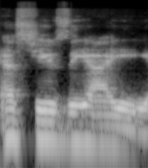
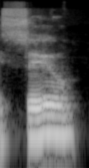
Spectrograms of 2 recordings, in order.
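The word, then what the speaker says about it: Suzie: to piss me off I like Suz ie everybody remember that please don't ever call me sue I will never answer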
